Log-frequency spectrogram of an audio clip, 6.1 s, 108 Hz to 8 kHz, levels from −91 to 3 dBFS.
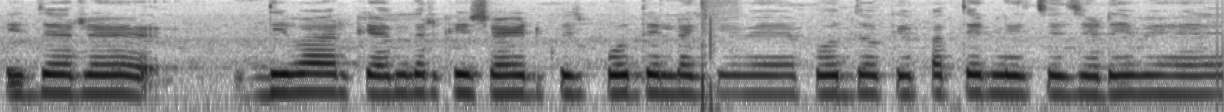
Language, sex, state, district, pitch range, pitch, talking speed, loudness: Hindi, female, Rajasthan, Bikaner, 220-230 Hz, 225 Hz, 175 wpm, -14 LUFS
